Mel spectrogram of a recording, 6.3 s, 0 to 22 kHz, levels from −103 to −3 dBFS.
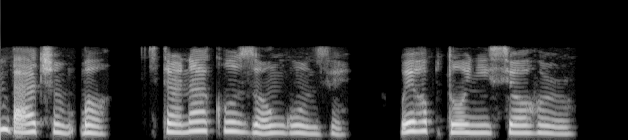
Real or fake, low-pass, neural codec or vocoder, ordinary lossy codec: real; 5.4 kHz; none; none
